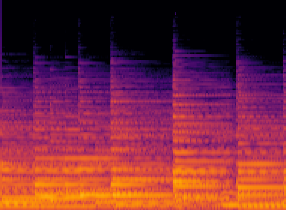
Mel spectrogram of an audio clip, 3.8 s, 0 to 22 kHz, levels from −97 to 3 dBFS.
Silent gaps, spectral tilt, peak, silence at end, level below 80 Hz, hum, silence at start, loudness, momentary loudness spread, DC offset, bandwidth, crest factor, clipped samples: none; -9 dB/octave; -6 dBFS; 0 s; -34 dBFS; none; 0 s; -20 LUFS; 4 LU; under 0.1%; 7 kHz; 14 dB; under 0.1%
